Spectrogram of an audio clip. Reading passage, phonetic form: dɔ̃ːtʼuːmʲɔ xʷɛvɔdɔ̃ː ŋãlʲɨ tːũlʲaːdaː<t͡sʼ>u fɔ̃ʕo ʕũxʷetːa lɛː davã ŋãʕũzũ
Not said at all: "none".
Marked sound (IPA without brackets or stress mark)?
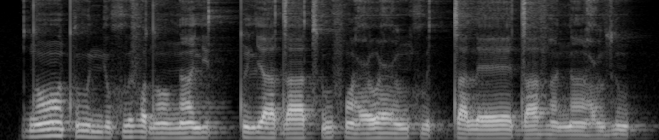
t͡sʼ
